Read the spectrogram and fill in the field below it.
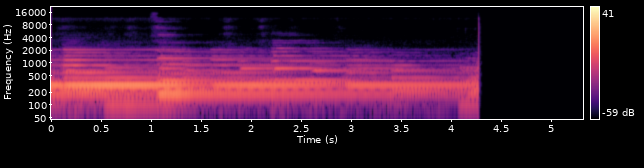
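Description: An acoustic guitar strums a chord.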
